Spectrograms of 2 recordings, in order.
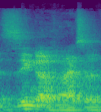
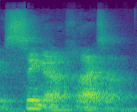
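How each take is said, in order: First: The word begins with a Z sound. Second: The word begins with an S sound. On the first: It is the German-style pronunciation. "that we used in the first few videos with a Z sound on it" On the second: An English word is combined with a German word. "putting an American word with a German word"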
